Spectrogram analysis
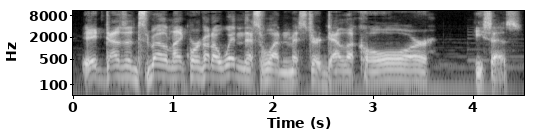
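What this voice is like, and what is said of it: Put-on character voice. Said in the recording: “That's Jabert. That's Jabert's voice. ... you doing the Jabert voice”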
